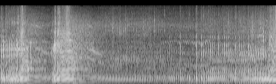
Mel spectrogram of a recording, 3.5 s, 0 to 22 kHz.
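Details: 2022 Vertigo Nitro 300 two-stroke trials bike: crisp blips, revs jumping up and falling back cleanly between quick throttle stabs; healthy revving, though a knocking noise was noticed after jumping.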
